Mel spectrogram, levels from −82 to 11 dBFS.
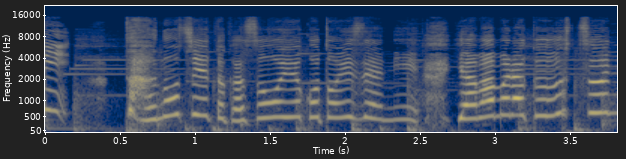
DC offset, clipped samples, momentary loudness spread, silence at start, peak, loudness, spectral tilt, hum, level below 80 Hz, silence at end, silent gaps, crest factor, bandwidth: under 0.1%; under 0.1%; 10 LU; 0 s; -2 dBFS; -17 LUFS; -1 dB/octave; none; -48 dBFS; 0 s; none; 16 dB; 15.5 kHz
